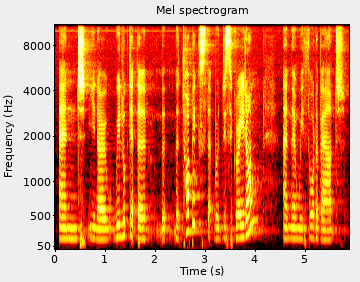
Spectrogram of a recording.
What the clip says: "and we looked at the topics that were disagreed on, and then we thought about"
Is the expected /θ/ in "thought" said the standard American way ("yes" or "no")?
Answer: yes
